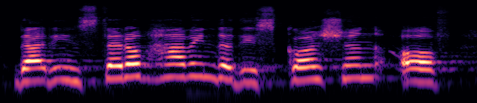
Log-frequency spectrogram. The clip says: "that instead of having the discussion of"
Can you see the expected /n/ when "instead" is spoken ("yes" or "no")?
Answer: yes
